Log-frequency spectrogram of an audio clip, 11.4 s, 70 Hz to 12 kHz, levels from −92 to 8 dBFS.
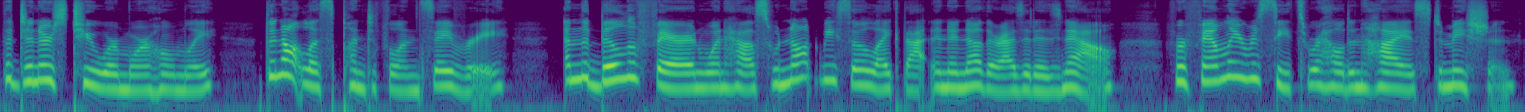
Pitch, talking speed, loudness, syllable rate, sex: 235 Hz, 210 wpm, -20 LUFS, 5.7 syllables/s, female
